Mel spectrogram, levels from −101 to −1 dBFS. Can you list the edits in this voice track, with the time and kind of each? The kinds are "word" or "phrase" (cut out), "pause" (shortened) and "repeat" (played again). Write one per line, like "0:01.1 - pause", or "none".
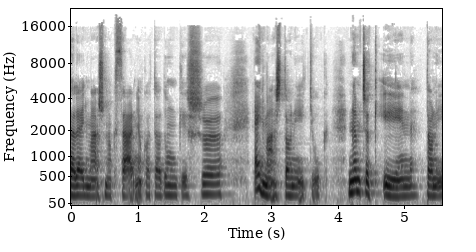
none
